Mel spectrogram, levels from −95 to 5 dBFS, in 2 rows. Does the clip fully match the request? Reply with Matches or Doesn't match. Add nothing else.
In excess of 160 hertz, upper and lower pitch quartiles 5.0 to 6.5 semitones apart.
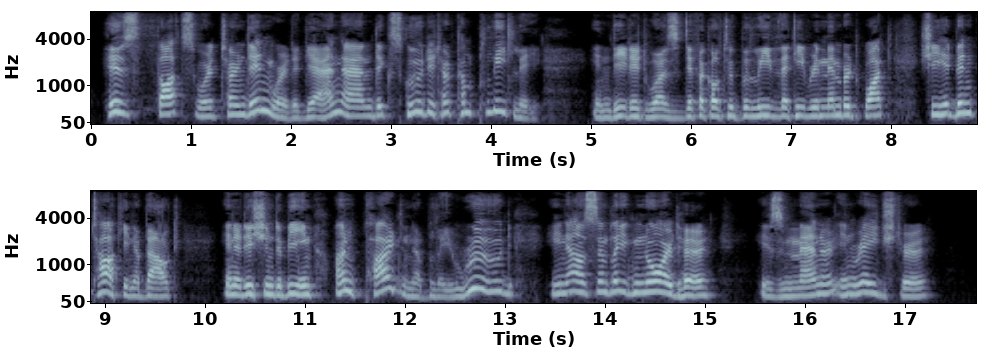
Matches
